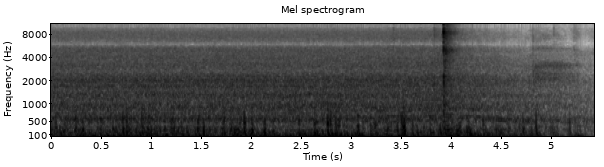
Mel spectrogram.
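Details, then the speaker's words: Lasko 18-inch plastic table fan (2026 version) on high speed: a steady, even whoosh with a smooth low motor hum and no ticks or rubbing, until it switches off and coasts down well. Normal running. "has pretty good oscillation with this motor or blades um like part set or something. And now we'll bring the fan up to high speed."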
